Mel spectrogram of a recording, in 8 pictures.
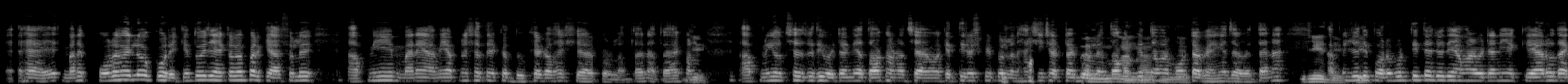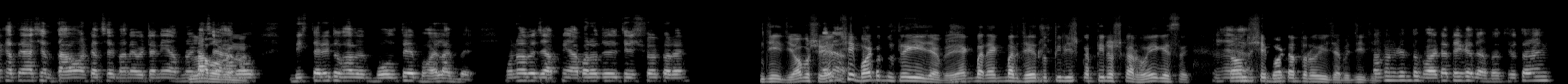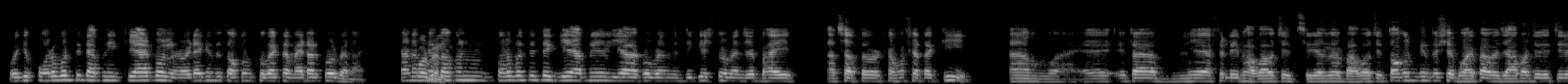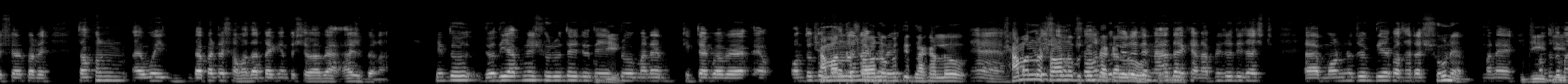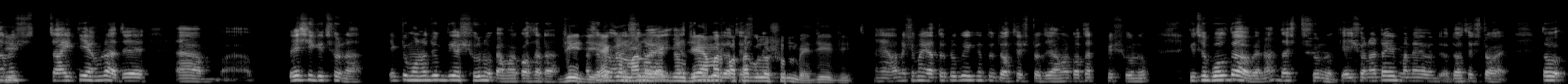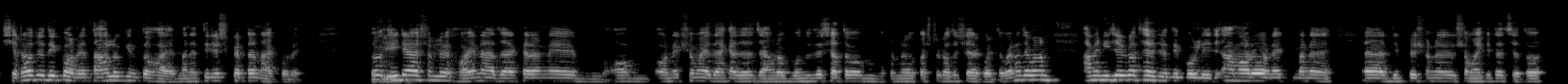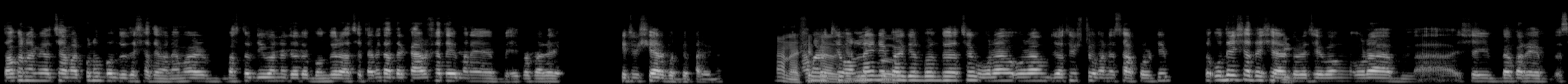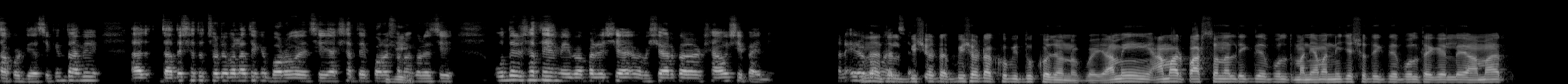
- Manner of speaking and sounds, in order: chuckle; other noise; tapping; throat clearing; other background noise; horn; "সময়" said as "সিমায়"; door; "মানে" said as "মানি"
- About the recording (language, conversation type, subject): Bengali, unstructured, কেন কিছু মানুষ মানসিক রোগ নিয়ে কথা বলতে লজ্জা বোধ করে?
- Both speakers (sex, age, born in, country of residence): male, 20-24, Bangladesh, Bangladesh; male, 25-29, Bangladesh, Bangladesh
